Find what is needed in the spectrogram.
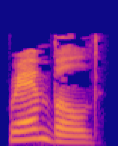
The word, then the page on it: rambled: British English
